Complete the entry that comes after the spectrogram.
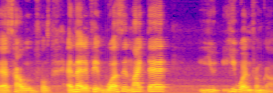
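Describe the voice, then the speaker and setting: Somewhat breathy, the woman's voice sits at a very deep, low pitch. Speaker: life coach and author. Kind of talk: casual talk to camera.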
